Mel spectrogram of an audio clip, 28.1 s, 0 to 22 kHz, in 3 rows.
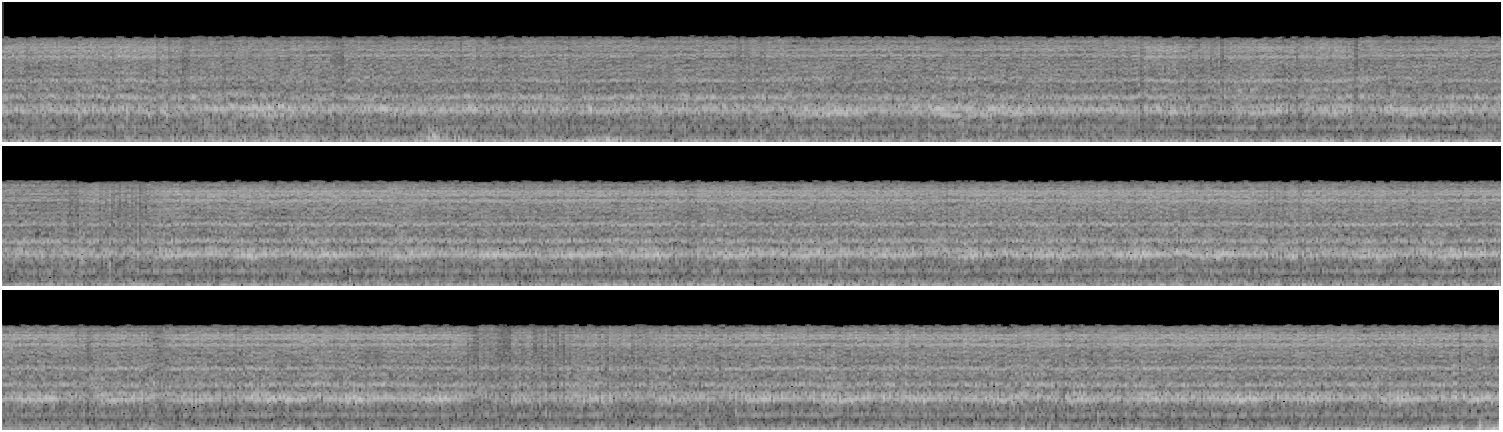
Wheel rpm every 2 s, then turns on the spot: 120, 110, 110, 110, 120, 110, 120, 120, 120, 120, 110, 110, 110, 110.
none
